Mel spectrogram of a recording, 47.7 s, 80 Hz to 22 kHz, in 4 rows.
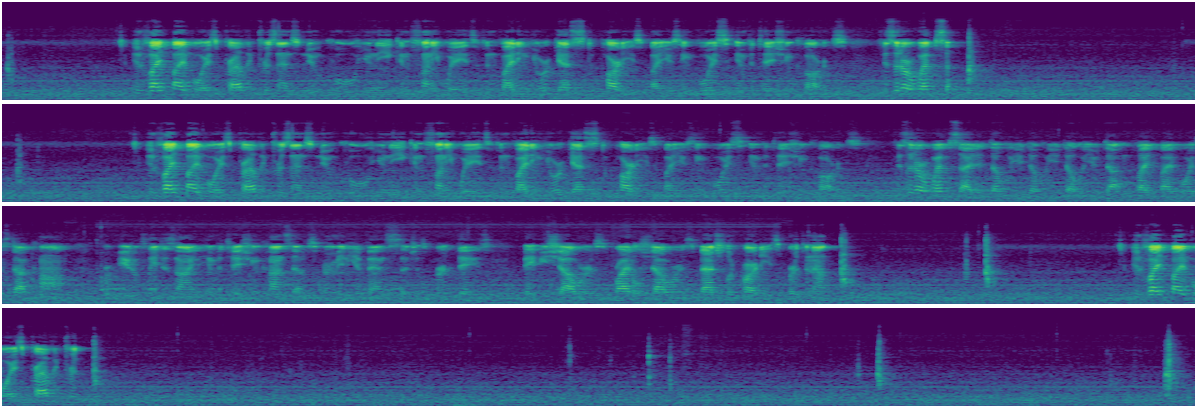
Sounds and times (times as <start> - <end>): Speech: 1.2 - 9.7, 13.3 - 32.3, 35.0 - 36.7.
